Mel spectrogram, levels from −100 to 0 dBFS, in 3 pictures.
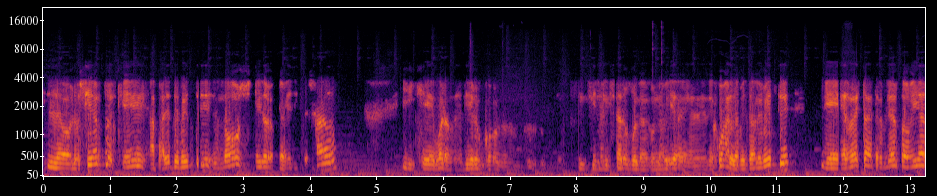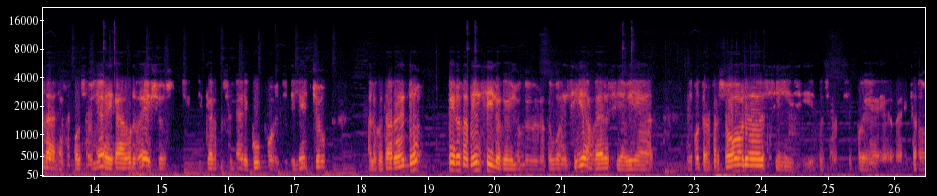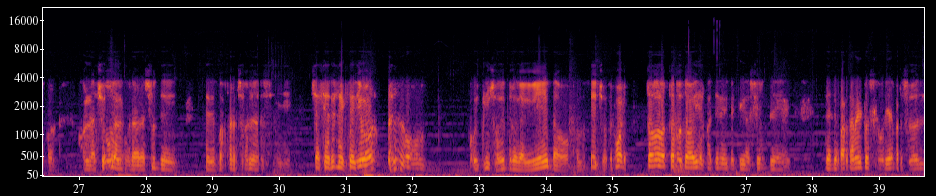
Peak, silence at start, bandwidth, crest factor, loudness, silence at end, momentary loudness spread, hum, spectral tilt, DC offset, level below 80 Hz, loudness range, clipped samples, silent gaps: -14 dBFS; 0 s; 10 kHz; 18 dB; -32 LUFS; 0 s; 17 LU; none; -5.5 dB/octave; under 0.1%; -52 dBFS; 6 LU; under 0.1%; none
